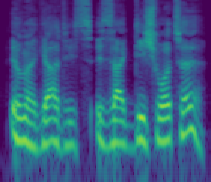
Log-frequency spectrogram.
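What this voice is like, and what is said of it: Imitates another person's accent. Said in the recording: “Have I got the accent right? ... Yeah, you do.”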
